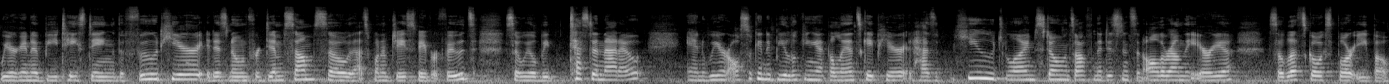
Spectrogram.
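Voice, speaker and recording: Over light background noise, a woman speaks at a fairly quick pace with fairly even intonation. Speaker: travel vlogger. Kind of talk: casual vlog chat. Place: tunnel cave. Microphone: phone near.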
